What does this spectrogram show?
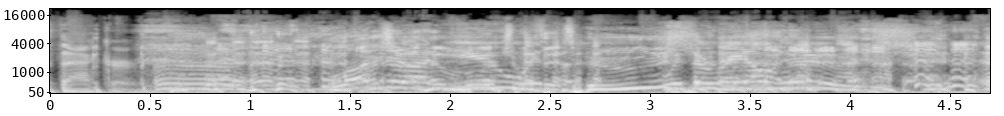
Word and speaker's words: Thakkar: It's like have lunch on you with Tom Takar. She's like, who the hell's Tom Faker anyways? She's like, I'm sorry. I think your name is spelled is is pronounced Thacker.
